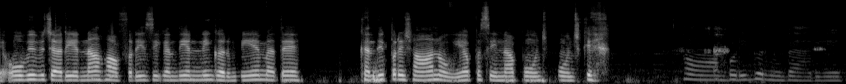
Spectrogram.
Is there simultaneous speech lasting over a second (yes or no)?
no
